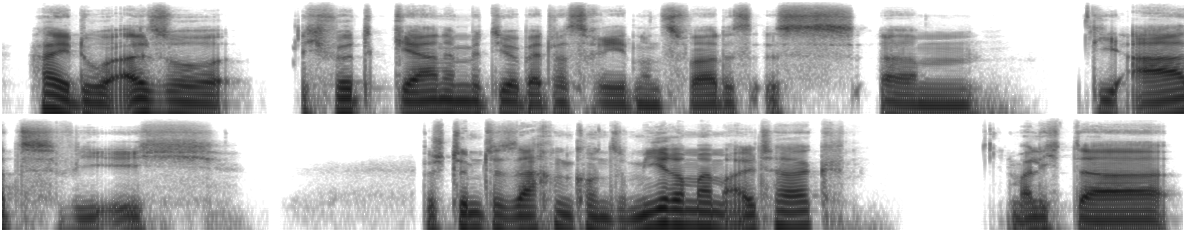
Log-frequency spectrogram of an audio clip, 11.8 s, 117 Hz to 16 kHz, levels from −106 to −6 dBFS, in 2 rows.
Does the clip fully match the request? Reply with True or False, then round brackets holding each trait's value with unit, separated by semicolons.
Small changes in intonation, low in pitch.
False (3.4 semitones; 105 Hz)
